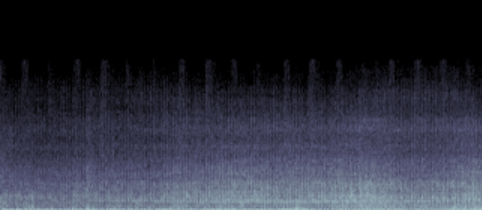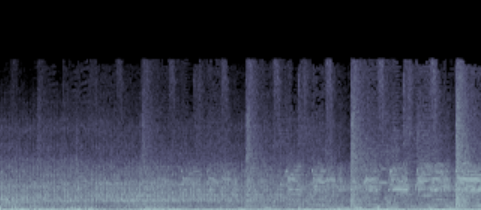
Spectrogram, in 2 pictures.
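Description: A vehicle engine running steadily with a low rumble, under background music that grows clearer near the end.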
